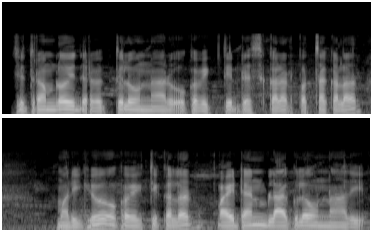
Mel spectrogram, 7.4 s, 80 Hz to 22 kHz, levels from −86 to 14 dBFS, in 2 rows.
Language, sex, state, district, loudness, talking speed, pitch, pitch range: Telugu, male, Telangana, Mahabubabad, -18 LUFS, 155 wpm, 100 Hz, 95-105 Hz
